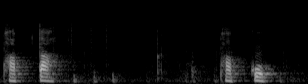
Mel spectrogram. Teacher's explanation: 밥이라는 어간이 뒤에 디귿으로 시작하는 자음을 만났을 때 리을이 아니라 밝다가 아니라 밥다 라고 비읍을 살려서 발음한다. 리을 비읍이 비읍으로 자음군 단순화 됐다.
